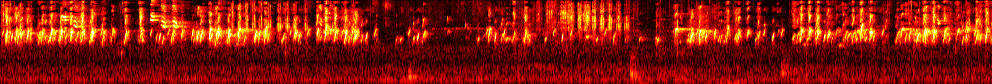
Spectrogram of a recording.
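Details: Chorus of European goldfinches twittering, played to stir other goldfinches to sing. The sound is a dense, continuous stream of high, rapid chirps and trills that overlap without pause and swell and fade in bursts.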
